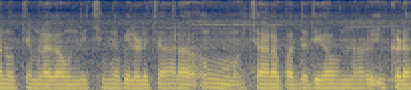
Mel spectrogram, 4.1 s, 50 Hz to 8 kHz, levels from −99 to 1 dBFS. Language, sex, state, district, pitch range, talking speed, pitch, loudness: Telugu, male, Telangana, Nalgonda, 125-130 Hz, 160 wpm, 130 Hz, -18 LUFS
